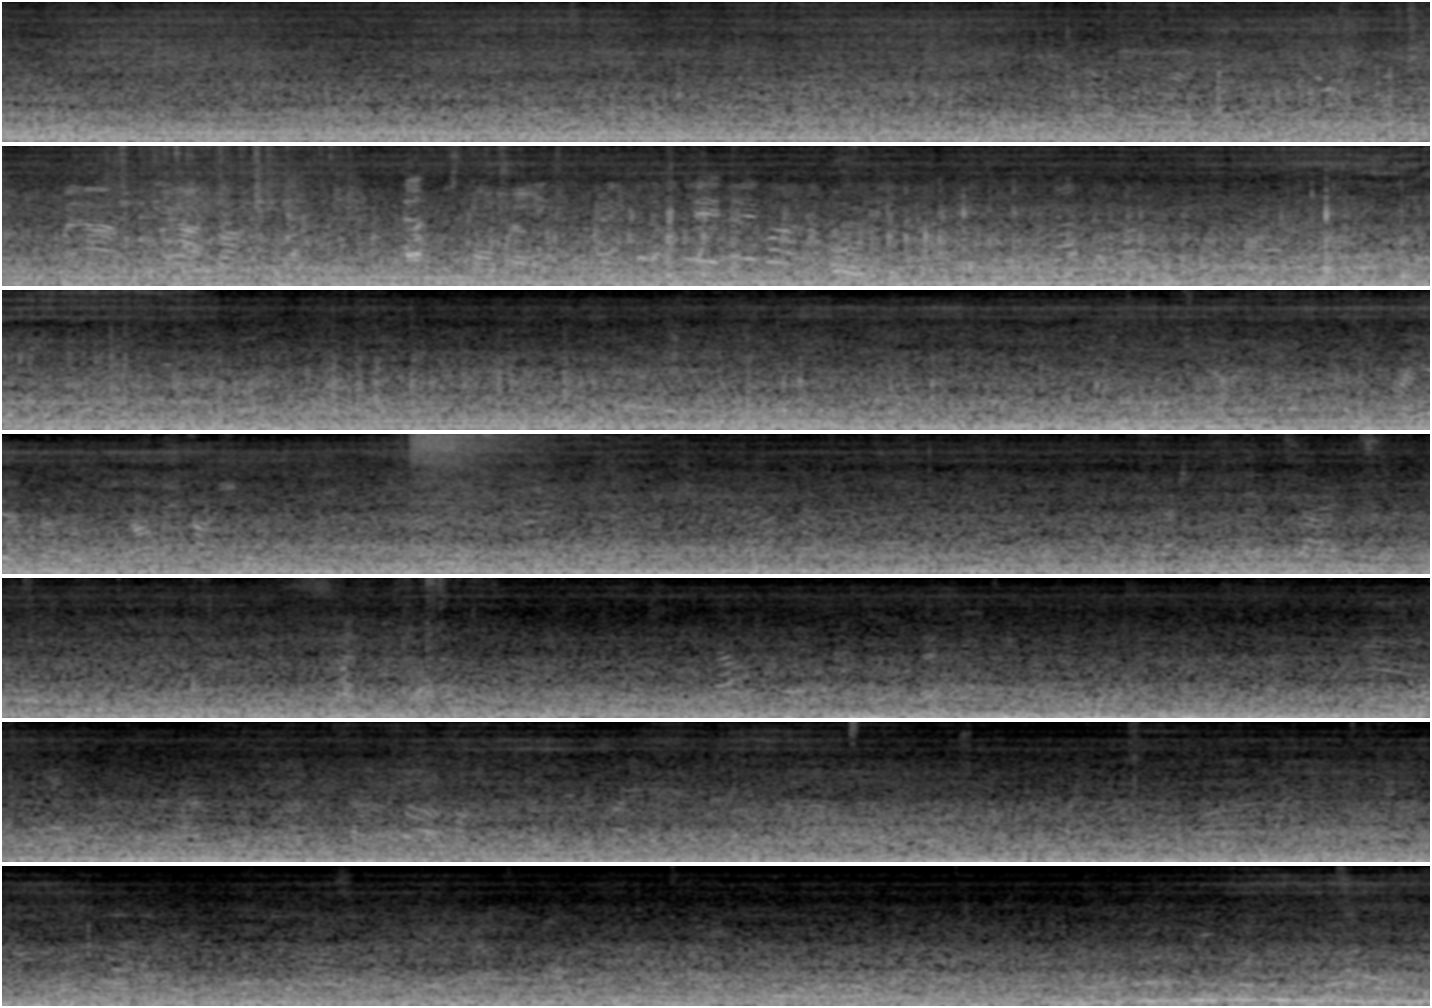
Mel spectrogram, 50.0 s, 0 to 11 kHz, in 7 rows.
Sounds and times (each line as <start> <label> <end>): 0.0 trucks 49.9
0.0 vans 49.9
0.0 police cars 49.9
